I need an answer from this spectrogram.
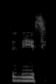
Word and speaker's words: Denyce: Okay, Denise, yes.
